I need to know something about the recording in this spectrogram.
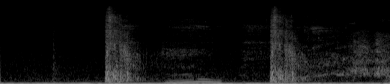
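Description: A pistol fires loud shots that echo.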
